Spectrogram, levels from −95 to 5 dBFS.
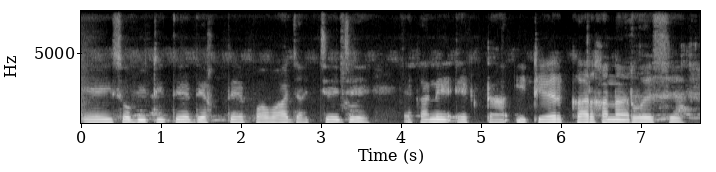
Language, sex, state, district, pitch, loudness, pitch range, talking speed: Bengali, female, Assam, Hailakandi, 180 Hz, -17 LUFS, 170-185 Hz, 85 wpm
